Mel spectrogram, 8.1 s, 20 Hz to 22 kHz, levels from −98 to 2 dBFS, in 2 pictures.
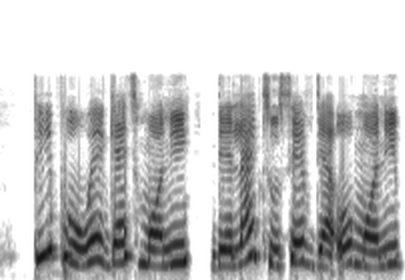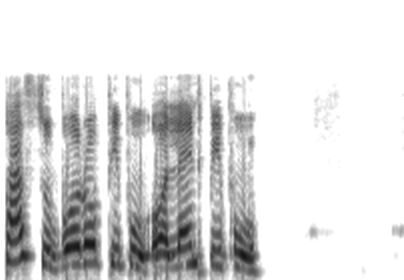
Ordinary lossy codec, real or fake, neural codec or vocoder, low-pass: none; real; none; 7.2 kHz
